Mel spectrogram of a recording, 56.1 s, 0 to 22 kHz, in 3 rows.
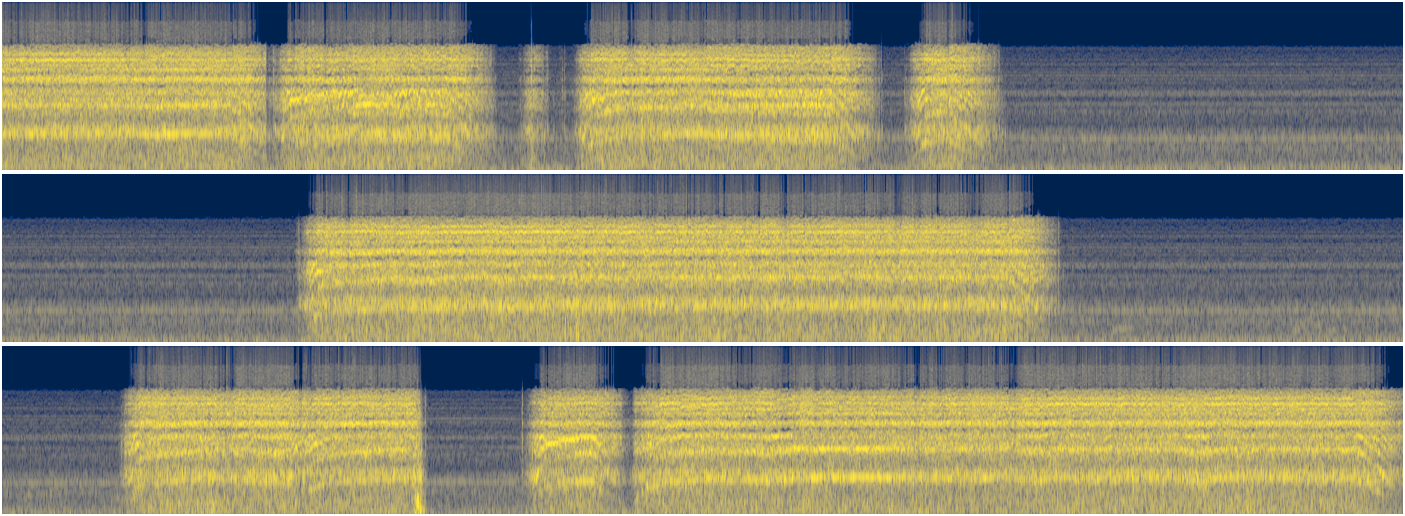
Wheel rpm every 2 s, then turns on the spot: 230, 170, 180, 50, 200, 140, 40, 0, 0, 0, 0, 110, 220, 230, 230, 230, 40, 0, 0, 80, 200, 120, 90, 190, 230, 230, 230, 190.
none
